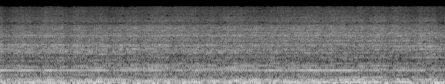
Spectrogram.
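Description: Punk band playing live at full volume: distorted electric guitars, bass and drums in a steady, driving rock beat.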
